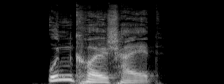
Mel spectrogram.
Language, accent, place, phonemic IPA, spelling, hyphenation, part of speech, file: German, Germany, Berlin, /ˈʊnˌkɔɪ̯ʃhaɪ̯t/, Unkeuschheit, Un‧keusch‧heit, noun, De-Unkeuschheit.ogg
- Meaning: unchastity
